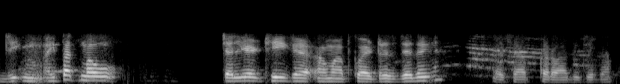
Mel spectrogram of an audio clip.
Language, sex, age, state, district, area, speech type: Urdu, male, 18-30, Uttar Pradesh, Lucknow, urban, conversation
